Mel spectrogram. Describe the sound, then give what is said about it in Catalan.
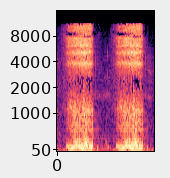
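Someone imitates a pig with two loud, rough grunting snorts, each lasting about half a second with a short gap between them, low and raspy with a broad noisy hiss. “De sobte, un porc li va preguntar... Et vols casar amb mi? A veure com és la teva veu.”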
